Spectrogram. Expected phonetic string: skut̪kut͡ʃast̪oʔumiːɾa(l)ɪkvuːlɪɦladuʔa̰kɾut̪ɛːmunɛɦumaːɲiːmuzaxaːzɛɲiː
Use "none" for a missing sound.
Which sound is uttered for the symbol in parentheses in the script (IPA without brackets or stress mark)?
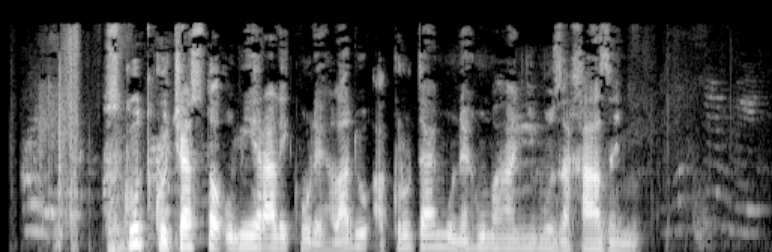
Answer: l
